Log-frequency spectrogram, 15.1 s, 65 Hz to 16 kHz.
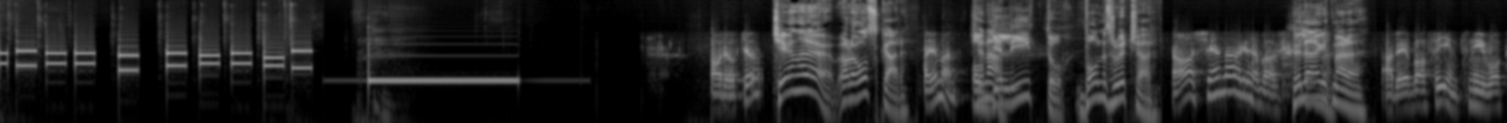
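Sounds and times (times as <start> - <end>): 
dual-pitch phone keypad tones for an outgoing call: 0.0 - 5.9
speech: 7.2 - 15.0.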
